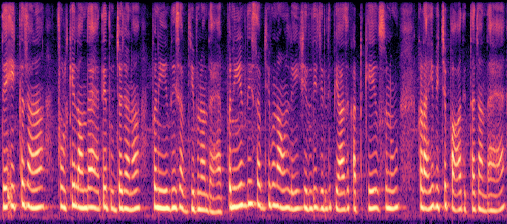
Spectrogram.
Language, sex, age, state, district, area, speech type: Punjabi, female, 18-30, Punjab, Pathankot, rural, spontaneous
